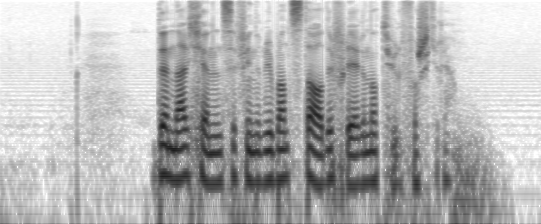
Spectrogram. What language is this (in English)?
Norwegian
